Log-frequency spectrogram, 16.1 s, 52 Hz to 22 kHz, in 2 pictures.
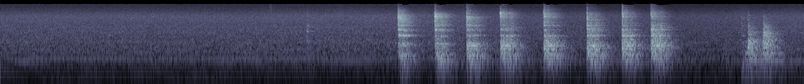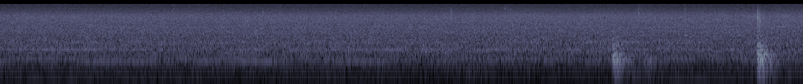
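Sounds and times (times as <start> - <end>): hammer striking wood: 4.0 - 6.8, 14.2 - 14.4, 15.6 - 15.8.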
